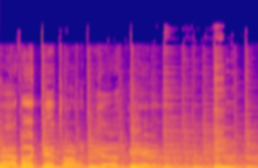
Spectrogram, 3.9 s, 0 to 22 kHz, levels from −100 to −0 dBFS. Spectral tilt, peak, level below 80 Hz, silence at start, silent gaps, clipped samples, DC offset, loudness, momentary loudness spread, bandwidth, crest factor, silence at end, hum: -5 dB/octave; -4 dBFS; -38 dBFS; 0 s; none; under 0.1%; under 0.1%; -18 LUFS; 8 LU; 19 kHz; 14 dB; 0 s; none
